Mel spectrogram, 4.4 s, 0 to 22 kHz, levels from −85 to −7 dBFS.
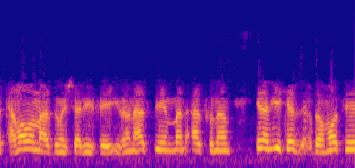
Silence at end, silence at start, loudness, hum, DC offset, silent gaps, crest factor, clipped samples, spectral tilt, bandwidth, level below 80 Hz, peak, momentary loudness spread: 0 s; 0 s; -21 LUFS; none; under 0.1%; none; 16 dB; under 0.1%; -6.5 dB/octave; 4.2 kHz; -66 dBFS; -6 dBFS; 5 LU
